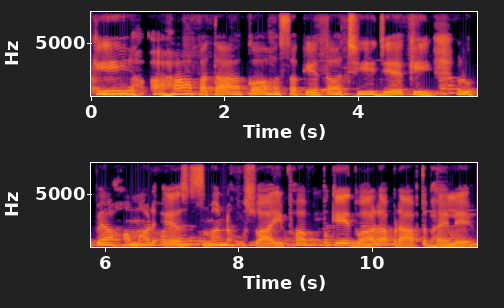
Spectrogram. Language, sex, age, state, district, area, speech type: Maithili, female, 18-30, Bihar, Sitamarhi, rural, read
